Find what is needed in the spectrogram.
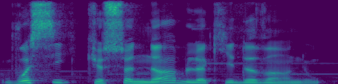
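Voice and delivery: normal talking voice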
